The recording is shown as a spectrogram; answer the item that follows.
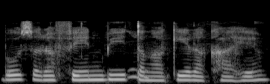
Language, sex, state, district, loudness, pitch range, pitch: Hindi, female, Arunachal Pradesh, Lower Dibang Valley, -24 LUFS, 190-215 Hz, 205 Hz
